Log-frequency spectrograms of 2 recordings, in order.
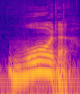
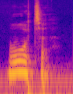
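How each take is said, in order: First: The middle consonant is a soft d. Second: The middle consonant is a clear t. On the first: "Some people use the D sound" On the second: "some people say water with the T sound"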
